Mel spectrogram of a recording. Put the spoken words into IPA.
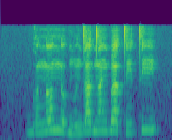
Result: ɡ o˧ n ɔ˦ n o˦˨ ɡ ũ˨˦ d a˦ d ã˦ ɡ͡b a˦˨ t i˧ t i˦

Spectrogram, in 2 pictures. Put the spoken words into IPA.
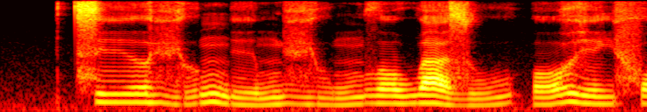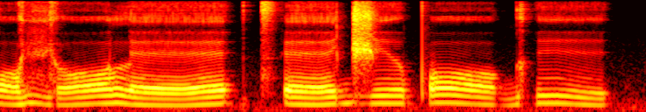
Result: t͡s ɪː˦ ə̯ vʲ ʊ˩˥ ŋ ɪː˨˩˦ m vʲ u˨˩˦ m ð ɔ˦ w a˥˩ z u˩˥ | ɔ˩˥ ɣ e˨ j f ɔ˨˩˦ vʲ ɔː˩˥ l ɛː˨˩˦ | t͡sʼ ɛː˨˩˦ d͡ʒ e˦ ə̯ pʼ ɔː˥˩ ɡ | ɪː˥˩

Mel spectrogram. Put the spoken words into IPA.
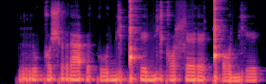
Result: r u˧ ɡ ɔ˦ ʃ r a˦ ʔ ə˨ k u˨˦ bʲ u˧ ǃʰ e˦ bʲ ɛ˦ ɡ ɔ˦ ɬ ɛ˦ ɾ ɛ˨ ǃʼ ɔ˨ bʲ e˧

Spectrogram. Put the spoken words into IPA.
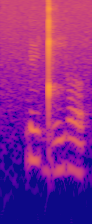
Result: ɾ y ɡ͡ǃ i j o

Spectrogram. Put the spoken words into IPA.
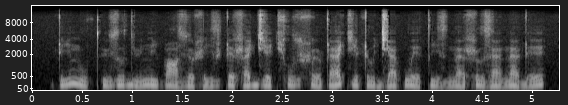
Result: ʈ i˨˥ n̪ u˧˩˧ t̪ʰ y˧˩˧ z ɯ˧ d y˧˩˧ n i˧˩ b ɑ˧˩ z ø˧˩ ʂ i˧˩˧ z ʈ e˧˩ ʂ æ˧ d͡ʑ e˧˩ t͡ɕʰ u˧˩˧ z ʂ ø˧˩˧ ʈ æ˨˥ t͡ɕ i˧ ʈ ɯ˧˩ d͡ʑ æ˧ p w e˧˩˧ t̪ i˧˩ z n̪ æ˧˩˧ ʂ ɯ˧˩ z æ˧˩ n̪ æ˧˩ ɖ e˨˥

